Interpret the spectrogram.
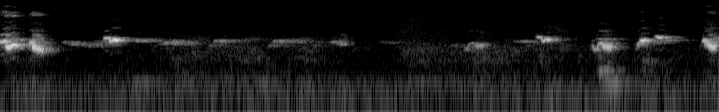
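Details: Yellow-vented bulbul singing in a clear voice, recorded as a tutor to make other bulbuls sing: a couple of throaty warbles, then drawn-out whistled notes, a silent gap, and a burst of quick chirping notes at the end.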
